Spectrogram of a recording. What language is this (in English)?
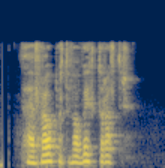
Icelandic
